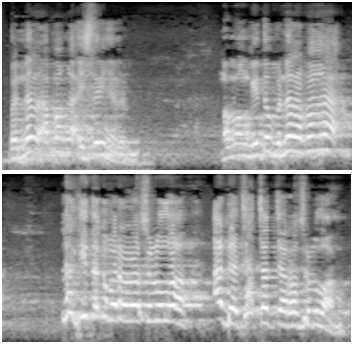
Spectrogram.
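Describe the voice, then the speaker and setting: Animated male Indonesian preacher, echoey hall. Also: brisk. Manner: animated, questions the audience, wide pitch swings. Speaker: Islamic preacher. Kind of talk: religious study lecture. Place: mosque hall. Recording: dull, echoey hall recording.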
